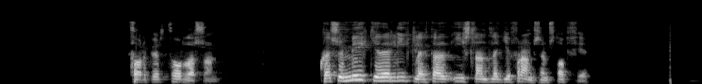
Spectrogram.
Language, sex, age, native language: Icelandic, male, 40-49, Icelandic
